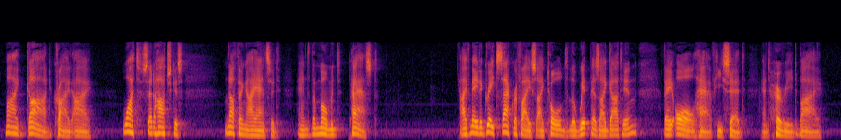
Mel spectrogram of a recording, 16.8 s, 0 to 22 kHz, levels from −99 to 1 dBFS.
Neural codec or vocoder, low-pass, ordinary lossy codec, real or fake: none; 7.2 kHz; MP3, 64 kbps; real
